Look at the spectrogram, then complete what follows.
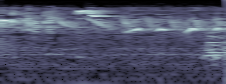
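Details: Common iora in full song, with mimicked phrases of another songbird: a quick series of high, sweet whistled notes, several short rising slurs repeated about every fifth of a second, over a murmuring background.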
